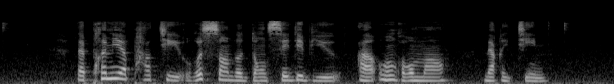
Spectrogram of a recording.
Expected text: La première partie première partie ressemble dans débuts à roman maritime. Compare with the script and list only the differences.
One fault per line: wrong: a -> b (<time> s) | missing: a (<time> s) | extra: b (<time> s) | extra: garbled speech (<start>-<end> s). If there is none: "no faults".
missing: première partie (1.8 s)
extra: ses (2.7 s)
extra: un (3.8 s)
